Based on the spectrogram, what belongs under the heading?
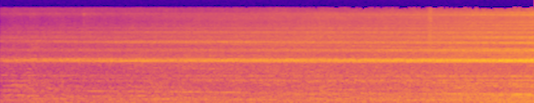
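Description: SBB electric passenger train pulling into the station platform, its running rumble growing louder as it comes near, with a steady high-pitched squeal from the wheels or brakes that grows stronger as it slows past.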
